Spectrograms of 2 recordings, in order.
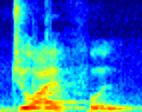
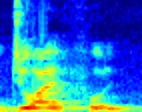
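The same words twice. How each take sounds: No difference in how they are said.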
